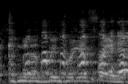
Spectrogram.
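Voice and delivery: high, giggling cat voice imitation; laughing imitation. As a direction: squeak it out through laughter. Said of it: "says the female cat".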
